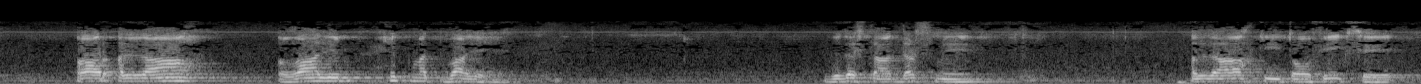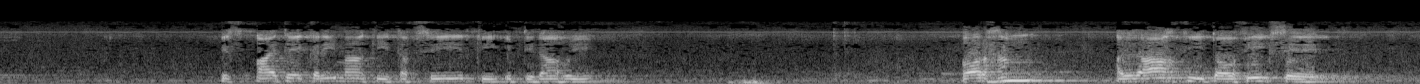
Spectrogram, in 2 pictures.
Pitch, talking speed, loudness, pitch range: 130 Hz, 55 wpm, -18 LUFS, 90-150 Hz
